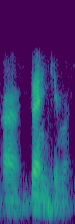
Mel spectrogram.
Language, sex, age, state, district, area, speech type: Tamil, male, 18-30, Tamil Nadu, Pudukkottai, rural, conversation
